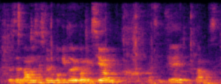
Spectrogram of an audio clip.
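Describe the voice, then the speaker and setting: A man's voice: fairly high pitch, fast, distant mic, noisy background. A man in his forties from Guatemala, giving an informal talk to students, hesitant and friendly, with many fillers and restarts. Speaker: guest speaker. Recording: echoey hall, picked up from afar.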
